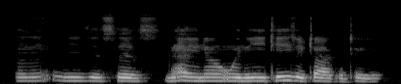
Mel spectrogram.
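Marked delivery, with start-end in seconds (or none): none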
